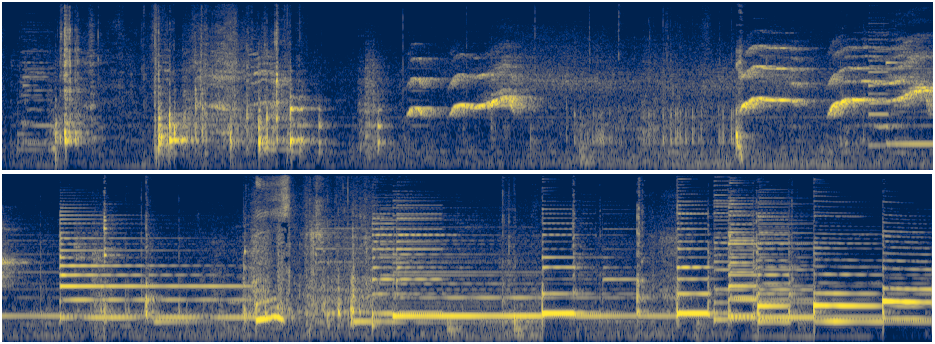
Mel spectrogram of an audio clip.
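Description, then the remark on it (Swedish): Bright plucked strings of a kantele, Finland's national instrument, ring out in sustained, overlapping notes, preceded by a stretch of clattering knocks and short squeaky, rising chirps. Steady in loudness, with no talking. “Skulle du kunna visa för mig hur man spelar kantele?”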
